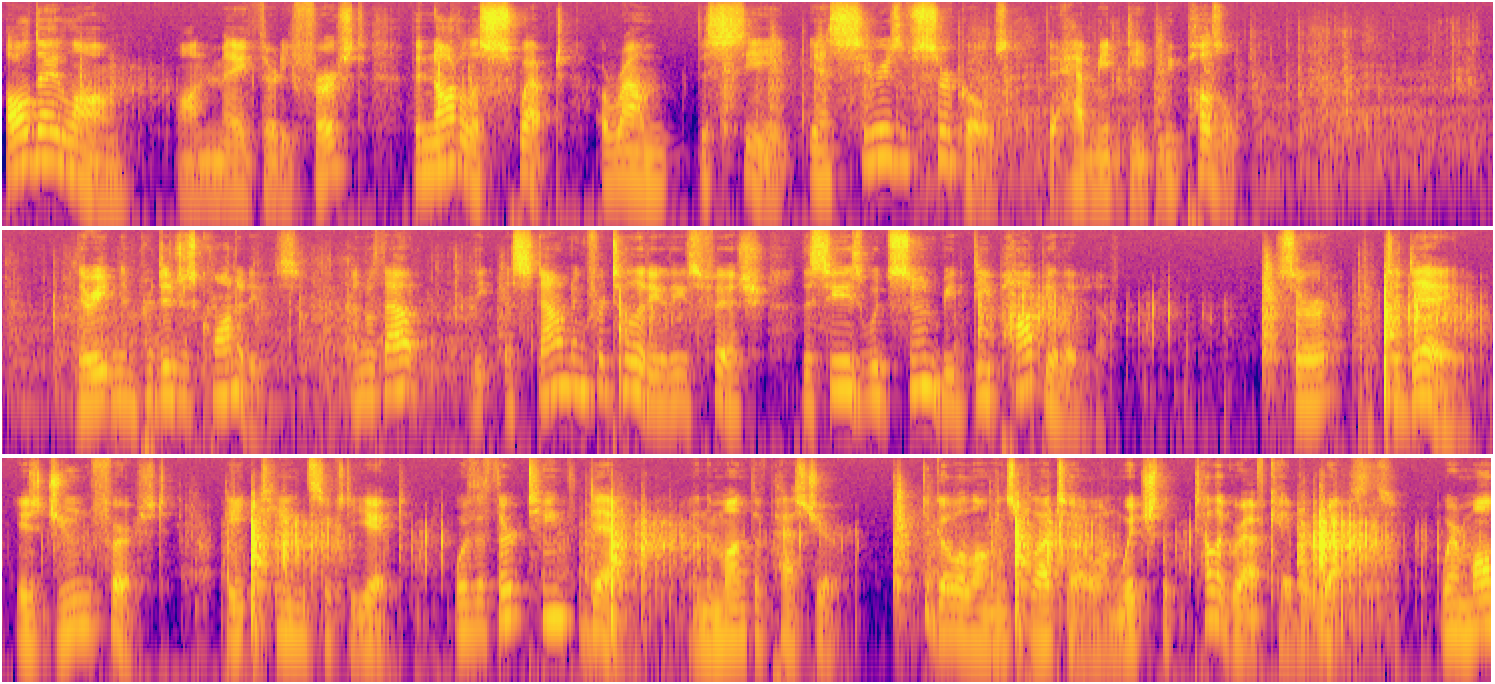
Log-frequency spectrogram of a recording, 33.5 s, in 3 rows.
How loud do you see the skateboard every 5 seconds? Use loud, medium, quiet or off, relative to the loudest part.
quiet, quiet, quiet, quiet, medium, loud, medium.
